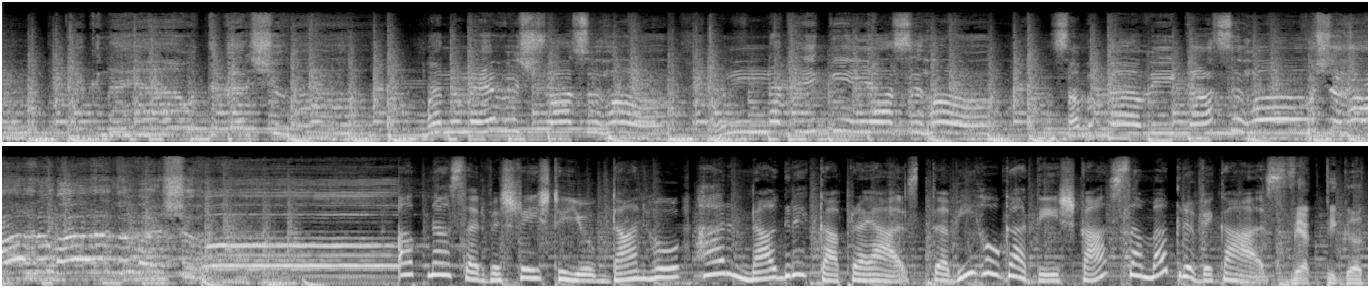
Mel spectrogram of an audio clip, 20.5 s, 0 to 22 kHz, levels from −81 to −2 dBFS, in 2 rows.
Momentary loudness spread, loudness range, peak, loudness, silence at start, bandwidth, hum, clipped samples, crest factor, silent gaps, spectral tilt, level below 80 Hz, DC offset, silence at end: 4 LU; 2 LU; 0 dBFS; -15 LUFS; 0 s; 16.5 kHz; none; under 0.1%; 16 dB; none; -4.5 dB/octave; -30 dBFS; under 0.1%; 0 s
